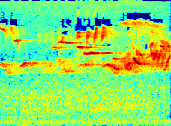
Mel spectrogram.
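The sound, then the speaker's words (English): Birdsong from song thrushes, blackbirds, robins and wood pigeons in a London city cemetery: overlapping high chirps and whistled phrases run continuously over a steady, fairly loud background rumble. “In fact, these are song thrushes, blackbirds, robins, and wood pigeons in Abney Park Cemetery in London.”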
